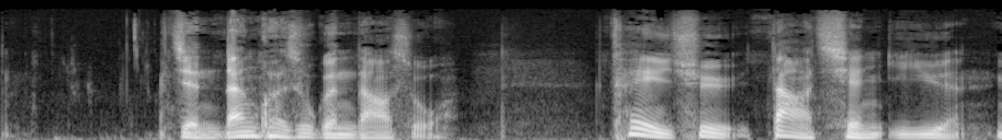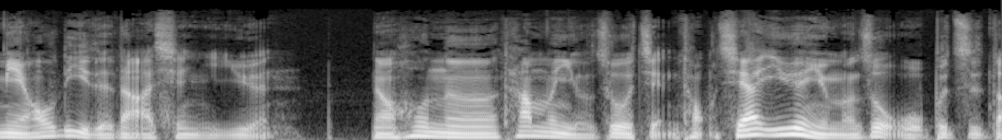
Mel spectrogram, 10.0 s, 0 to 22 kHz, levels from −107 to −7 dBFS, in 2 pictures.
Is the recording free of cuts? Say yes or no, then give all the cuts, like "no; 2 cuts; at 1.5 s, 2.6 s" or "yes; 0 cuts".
yes; 0 cuts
